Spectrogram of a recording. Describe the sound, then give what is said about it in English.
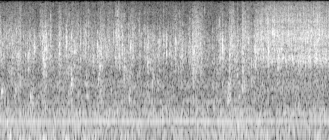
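Tap water runs steadily as cinnamon is washed off hands while cooking oatmeal. It makes a constant bright hiss and splash with no pauses and no voices. “this is a chance for me to wash the cinnamon off my hands”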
